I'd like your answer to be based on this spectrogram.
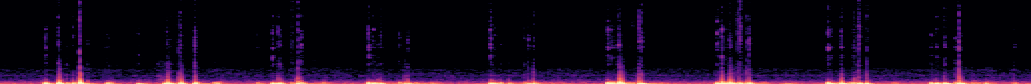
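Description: Fingers of both hands, held close, tap and rub on the hollow mesh grille of a silver metal condenser microphone throughout. The sound is a string of deep, boomy thumps in uneven clusters, with soft scratchy rubbing and faint bright ticks between them. The taps land irregularly, each dying away quickly.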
